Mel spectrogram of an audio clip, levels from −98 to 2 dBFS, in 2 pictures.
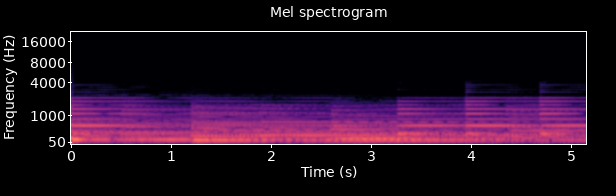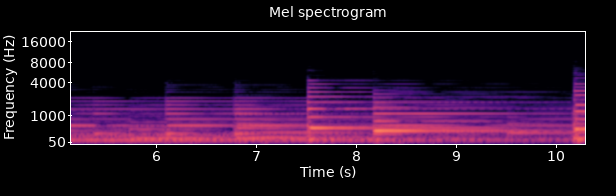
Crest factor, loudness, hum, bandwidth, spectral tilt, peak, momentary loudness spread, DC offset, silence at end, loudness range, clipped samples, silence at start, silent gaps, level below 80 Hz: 18 dB; -37 LUFS; none; 5 kHz; -7 dB/octave; -18 dBFS; 10 LU; under 0.1%; 0 s; 5 LU; under 0.1%; 0 s; none; -64 dBFS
